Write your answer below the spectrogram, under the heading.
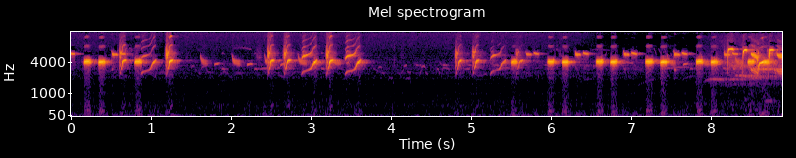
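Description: A tit sings bright, high chirping phrases of quick repeated two-note figures in bursts with short pauses; no other sounds stand out.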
